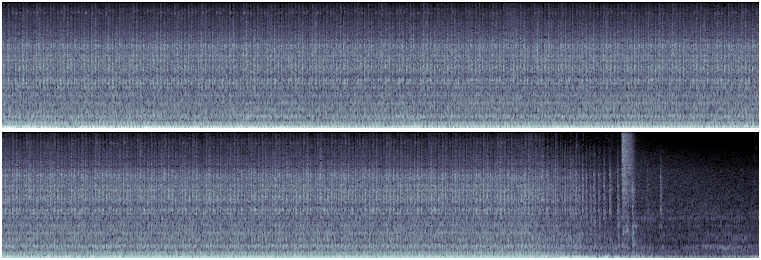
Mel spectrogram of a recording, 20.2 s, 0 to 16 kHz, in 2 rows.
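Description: Hino Liesse bus's J05D four-cylinder diesel engine idling steadily, then switched off near the end, its sound dying away with a single click as it stops.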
